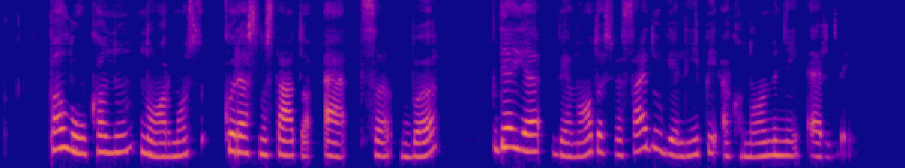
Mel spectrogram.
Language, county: Lithuanian, Tauragė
